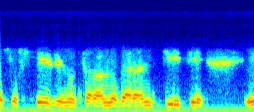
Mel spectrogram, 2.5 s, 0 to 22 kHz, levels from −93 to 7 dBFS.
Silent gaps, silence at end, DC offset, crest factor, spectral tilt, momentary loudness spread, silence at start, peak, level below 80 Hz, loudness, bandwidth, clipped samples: none; 0 s; under 0.1%; 12 dB; -9 dB/octave; 5 LU; 0 s; -8 dBFS; -42 dBFS; -20 LUFS; 3.9 kHz; under 0.1%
